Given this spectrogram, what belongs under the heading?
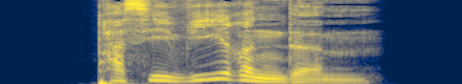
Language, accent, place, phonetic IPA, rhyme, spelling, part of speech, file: German, Germany, Berlin, [pasiˈviːʁəndəm], -iːʁəndəm, passivierendem, adjective, De-passivierendem.ogg
- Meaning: strong dative masculine/neuter singular of passivierend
